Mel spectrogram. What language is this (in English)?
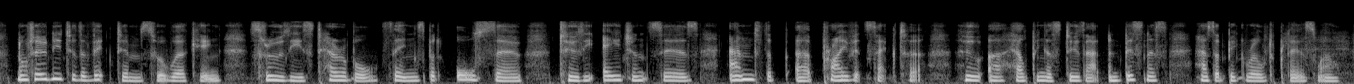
English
